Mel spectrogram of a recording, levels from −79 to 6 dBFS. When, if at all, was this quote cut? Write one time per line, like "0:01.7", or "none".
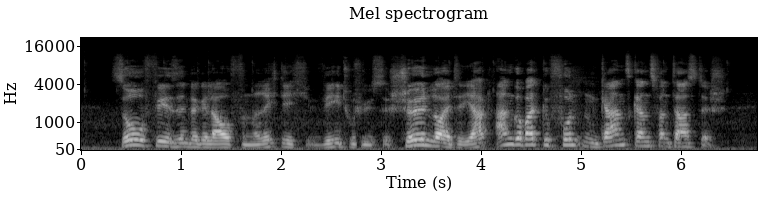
0:02.7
